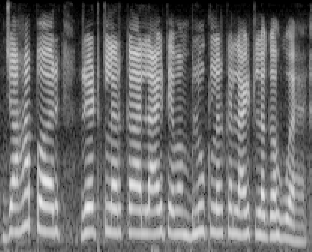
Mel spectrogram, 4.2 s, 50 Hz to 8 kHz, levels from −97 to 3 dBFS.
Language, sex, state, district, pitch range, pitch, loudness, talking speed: Hindi, female, Jharkhand, Palamu, 255-290 Hz, 275 Hz, -13 LUFS, 200 wpm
